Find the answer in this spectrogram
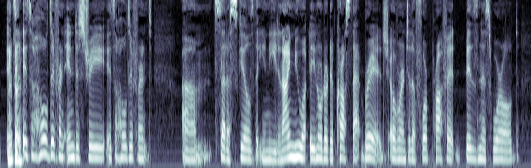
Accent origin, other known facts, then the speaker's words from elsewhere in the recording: East Coast, United States; also born or lived in Southern California / Cincinnati; I was born and raised on the East Coast, and then I spent 13 years in Southern California.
